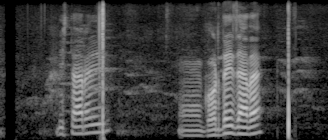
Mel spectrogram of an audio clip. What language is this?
Nepali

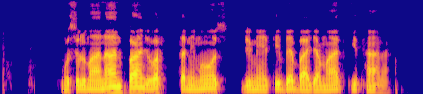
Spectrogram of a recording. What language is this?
Phalura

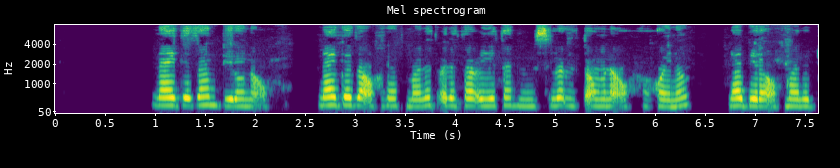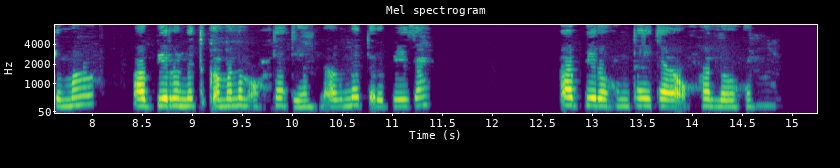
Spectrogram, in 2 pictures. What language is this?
Tigrinya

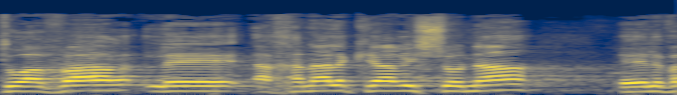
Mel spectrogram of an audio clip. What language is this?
Hebrew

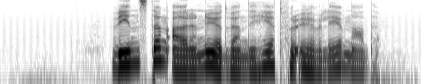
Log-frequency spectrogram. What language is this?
Swedish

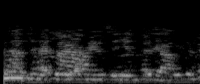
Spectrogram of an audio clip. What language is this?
Chinese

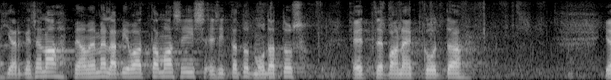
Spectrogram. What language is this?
Estonian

